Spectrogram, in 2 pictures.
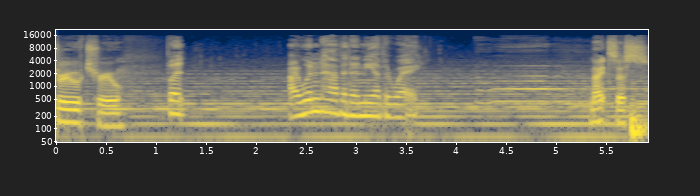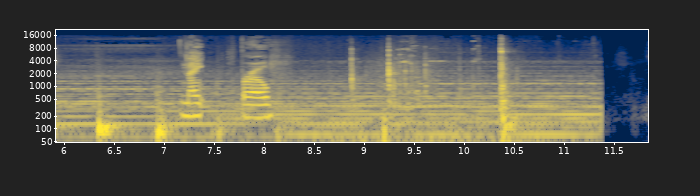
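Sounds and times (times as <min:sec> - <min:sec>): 
speech: 0:00.0 - 0:01.5, 0:02.3 - 0:03.8, 0:05.3 - 0:06.0, 0:07.2 - 0:08.3
squeaky door closing: 0:08.6 - 0:11.1.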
